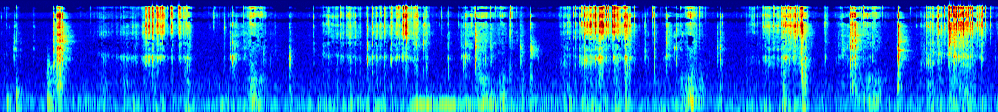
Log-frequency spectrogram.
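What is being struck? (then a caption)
Bar of soap. A solid orange bar of soap with a grid-textured surface, held in the palm, is scraped and carved with a yellow utility knife blade, shaving pieces from its edge and face. Bursts of dry, bright scraping and crisp crunching come and go with short quiet gaps, with almost no low end.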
